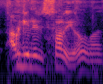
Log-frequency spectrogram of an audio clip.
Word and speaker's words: Solihull: I don't even pronounce the H. I say Solihull.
